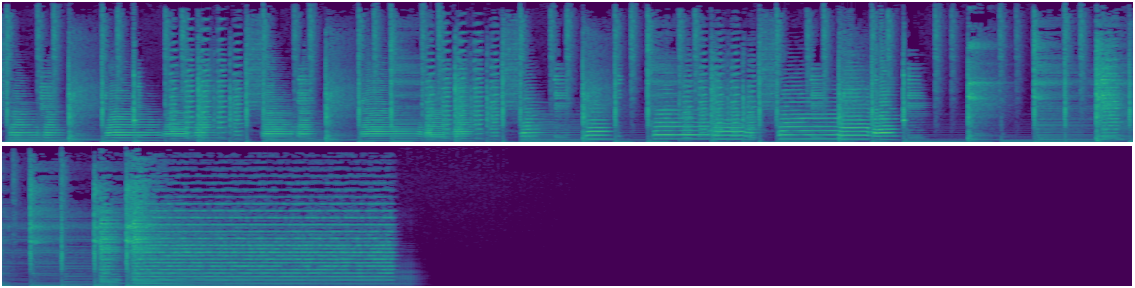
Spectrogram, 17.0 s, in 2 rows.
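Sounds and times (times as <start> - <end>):
funky music with drum break: 0.0 - 11.5.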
